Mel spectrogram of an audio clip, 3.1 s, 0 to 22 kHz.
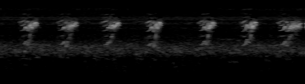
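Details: Greedy nightingale chicks, two in the nest, calling to their mother for food with seven loud, piercing high squeaks, each about 0.4 seconds apart, over a soft steady hiss.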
